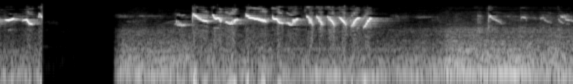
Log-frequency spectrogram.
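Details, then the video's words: Javan white-eye tutor song used to trigger replies: a brief twitter, a sudden silent gap, then a fast run of high descending trilled notes, followed by softer scattered chirps over low hum. "MASTERAN DAN PANCINGAN PLECI DIJAMIN NYAUT DAN NGREKAM"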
